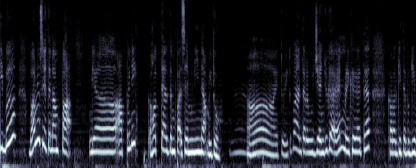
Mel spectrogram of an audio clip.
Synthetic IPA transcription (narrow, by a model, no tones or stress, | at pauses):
ibəbaɾusajat̪ənampaʔjaapəniɦot̪ɛlt̪̬əmpat̪̚sajaməŋinap̚it̪uãit̪uit̪upʊnant̪aɾahud͡ʒiand͡ʒuɡaʔkanməɾekakat̪akalawk̬it̪ap̬əɡi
